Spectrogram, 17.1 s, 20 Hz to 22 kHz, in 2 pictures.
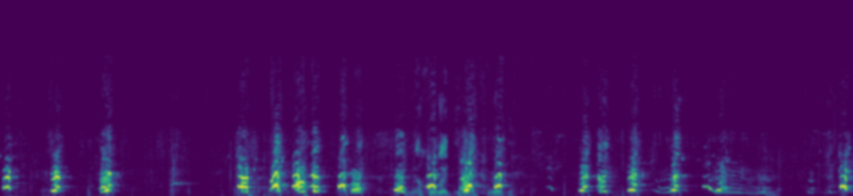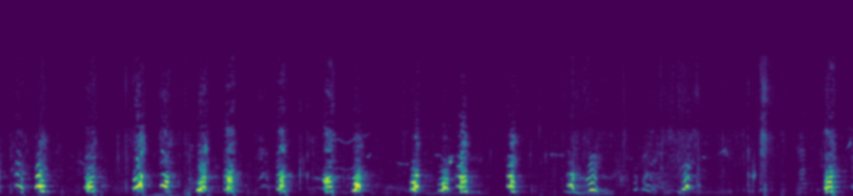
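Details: Male Shih Tzu named Travis de Gallumar, American line, born 29 April 2019, giving sharp high-pitched yapping barks in quick runs of several, dozens over the stretch with brief pauses between bursts.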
